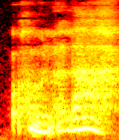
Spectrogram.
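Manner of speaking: soft dismayed moan, in a changed voice. A narrator's reading. Professor watching Amy with Damien, soft moan. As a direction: moan it in mock despair. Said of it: "the professor moaned".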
